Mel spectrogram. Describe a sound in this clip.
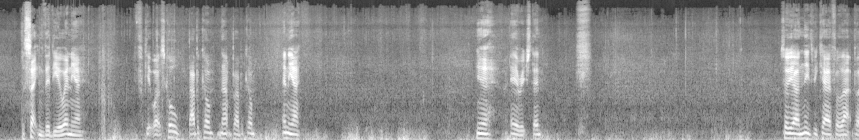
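Wind buffets and flaps a tent outdoors.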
